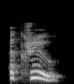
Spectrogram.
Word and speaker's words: accrue: Accrue. The stress is on the second syllable.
